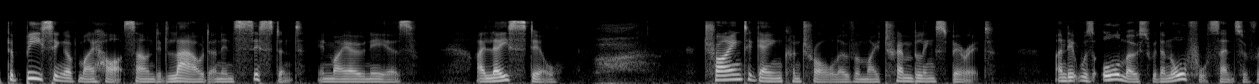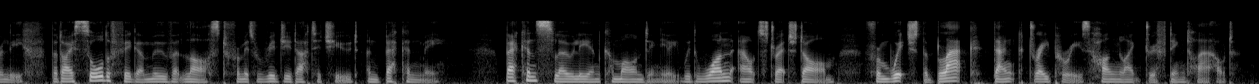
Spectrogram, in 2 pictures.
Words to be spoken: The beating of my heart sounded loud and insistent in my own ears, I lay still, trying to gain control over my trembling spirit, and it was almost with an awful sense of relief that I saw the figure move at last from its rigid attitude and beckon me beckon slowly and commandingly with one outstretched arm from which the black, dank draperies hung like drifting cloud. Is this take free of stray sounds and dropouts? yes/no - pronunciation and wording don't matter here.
no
